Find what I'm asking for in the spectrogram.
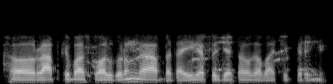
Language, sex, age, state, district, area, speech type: Urdu, male, 18-30, Uttar Pradesh, Siddharthnagar, rural, conversation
